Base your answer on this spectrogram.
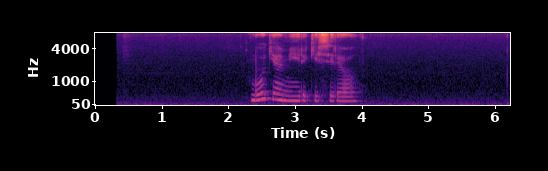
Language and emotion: Russian, sad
